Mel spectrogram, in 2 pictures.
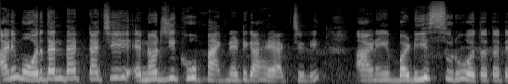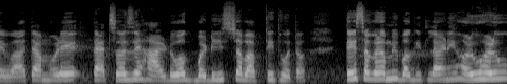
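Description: High-pitched for a woman, her voice shows ordinary pitch variation. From Mumbai, Bandra. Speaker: nutritionist, actor's wife. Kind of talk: casual interview chat. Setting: at husband's family home. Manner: hesitant, with fillers.

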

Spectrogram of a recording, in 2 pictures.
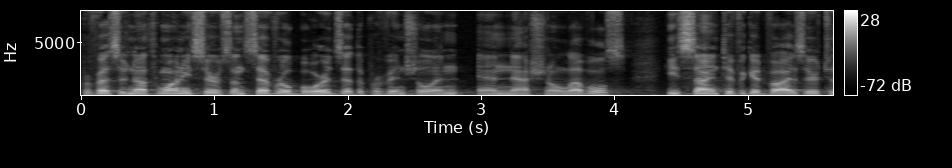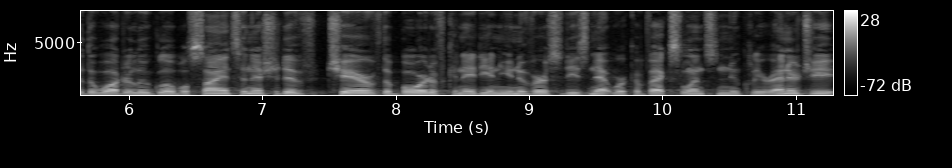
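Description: A man rattles off words at a very fast pace with hardly any pauses. His intonation is monotone and flat against a quiet background. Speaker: event host. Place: hall. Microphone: handheld.

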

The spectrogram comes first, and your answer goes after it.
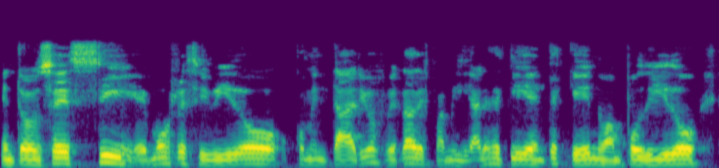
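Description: This man's intonation stays fairly even while his pace is fairly slow. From Venezuela. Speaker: immigration lawyer. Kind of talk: interview Q&A, informative. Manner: hesitant, many fillers (eh, este). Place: home room. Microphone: webcam.

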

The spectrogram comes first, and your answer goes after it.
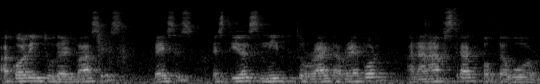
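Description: A man with a Catalan accent speaks with fairly even intonation, with audible room echo and light background noise. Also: moderate pace. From Catalonia, Spain. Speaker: secondary school teacher. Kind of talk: conference presentation. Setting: conference with slides. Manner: halting, hesitant with many fillers. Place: meeting room. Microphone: camera far.

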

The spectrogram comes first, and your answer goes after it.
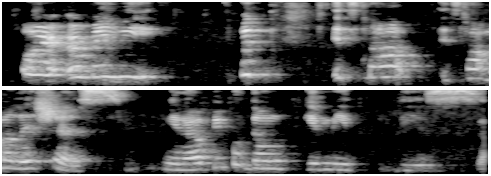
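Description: Amid light background noise and audible room echo, a high-pitched woman speaks at a very slow pace with very wide pitch swings and long, frequent pauses. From Dubai. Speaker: actor, storyteller, voice over artist. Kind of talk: interview answer. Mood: warm, reflective, smiling. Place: meeting room.

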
